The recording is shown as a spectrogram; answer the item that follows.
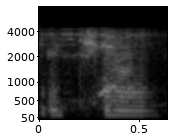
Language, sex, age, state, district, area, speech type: Punjabi, male, 18-30, Punjab, Barnala, rural, conversation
